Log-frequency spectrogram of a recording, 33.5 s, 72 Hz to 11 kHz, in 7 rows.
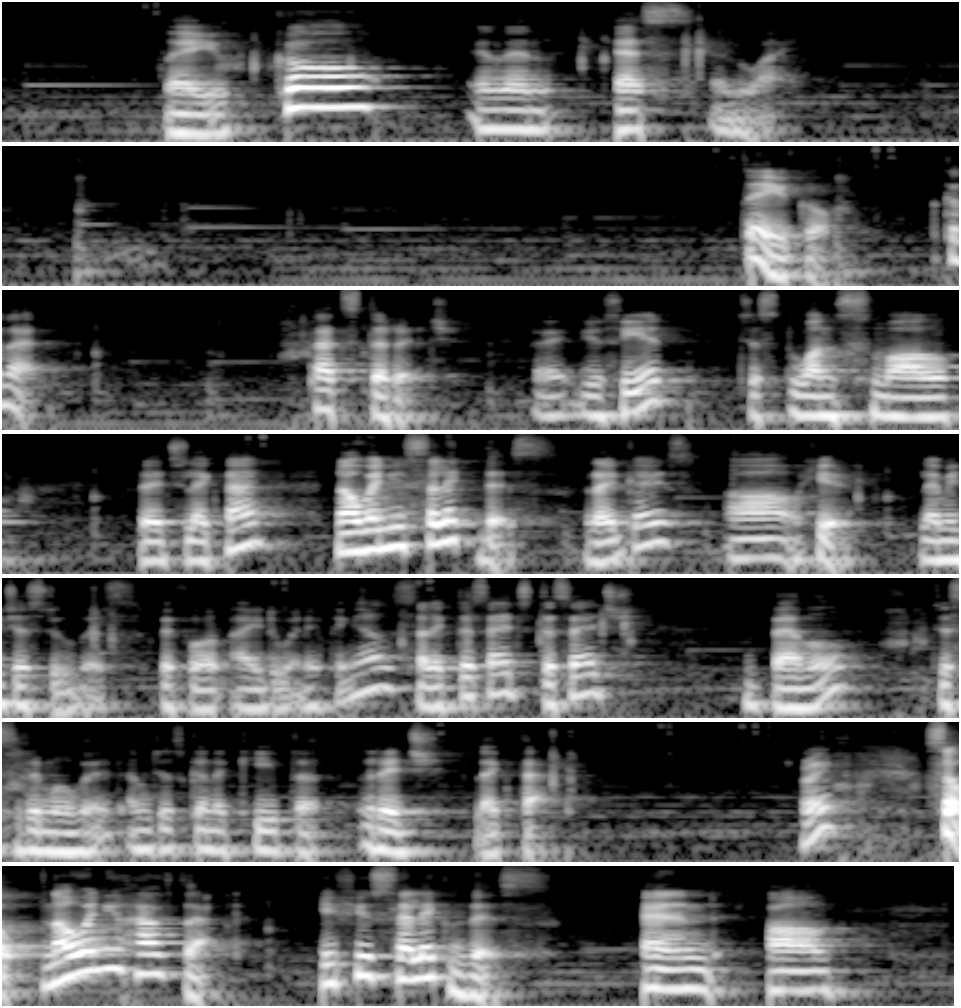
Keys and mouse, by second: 1.4 alt+middle click, 3.1 s, 10.0-10.6 middle drag, 11.3-12.0 middle drag, 14.8 middle drag, 16.0-16.3 middle drag, 16.8 shift+middle click, 17.6 shift+middle click, 18.7 shift+middle click, 19.6 Tab, 21.2 shift+click, 22.1 ctrl+b, 26.6 Tab, 27.6 click, 28.9 middle click, 29.4 shift+middle click, 30.0-30.7 middle drag.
